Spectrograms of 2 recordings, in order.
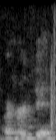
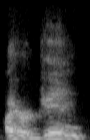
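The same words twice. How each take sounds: First: "din" opening on a hard d; "din" said like the word for noise. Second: "jinn" said with j, rhyming with pin. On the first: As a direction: say "din" with d in place of j. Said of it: "I actually pronounce it din". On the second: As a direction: say "jinn" like the drink gin. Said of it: "they say jinn". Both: Shown as a demonstration.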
